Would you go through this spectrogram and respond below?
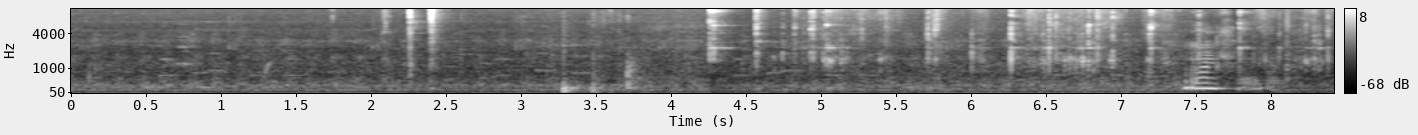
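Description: Spoon clinking and scraping in a bowl while almond oil and olive oil are stirred together, light irregular taps over a soft steady background.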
